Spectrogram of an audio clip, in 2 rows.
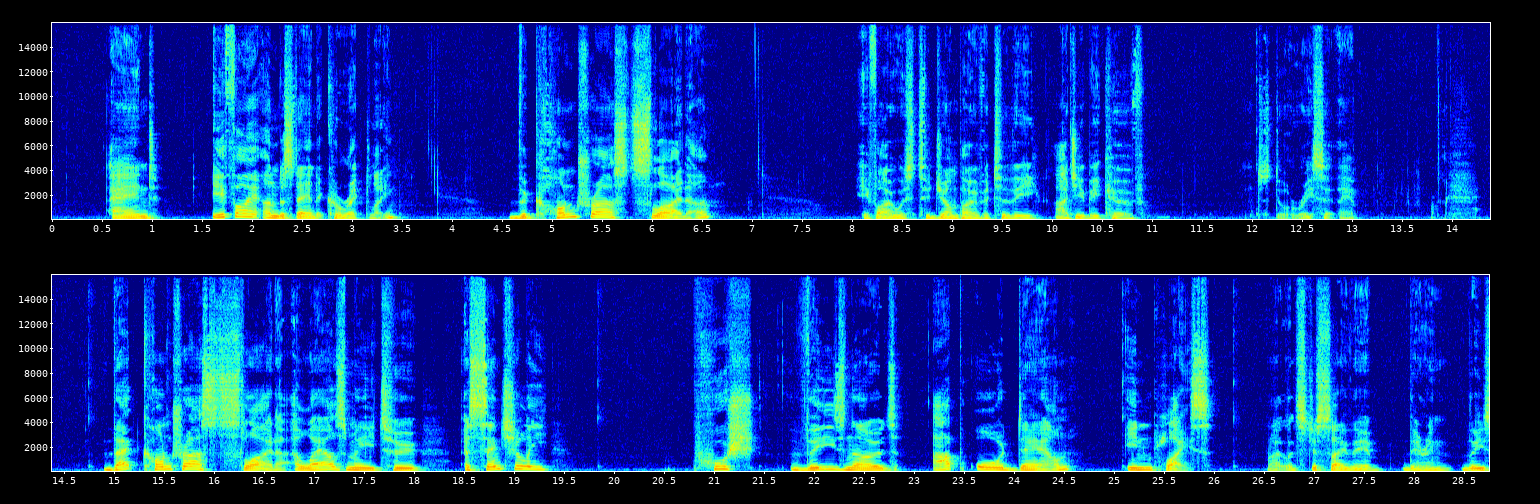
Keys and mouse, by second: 8.7 click, 10.2 click, 12.1 click, 14.8 click, 16.7 click, 19.9-25.3 drag, 26.3-28.7 drag.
